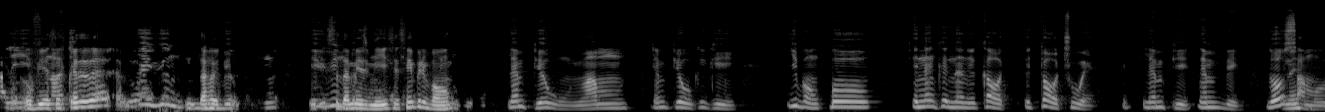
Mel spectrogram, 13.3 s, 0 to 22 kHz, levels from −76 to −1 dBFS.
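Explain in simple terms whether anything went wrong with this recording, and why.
Two things go wrong here, and they show up together in two stretches.

First, there's echo leak. From 0.13 to 2.8 s, and again from 3.9 to 4.88 s, you can hear a delayed copy of the speech trailing the original by about 0.44 s. In the first stretch it's fairly noticeable; in the second it's much fainter. The likely cause is the far end playing the call on a loudspeaker, with its echo canceller not removing everything its microphone picked up, so some of it was sent back.

Second, there's speech suppressed in double talk. Between 0.0 and 2.7 s, the speech dips sharply in places, adding up to roughly 0.7 s of damaged sound. Between 3.96 and 4.78 s, about half a second is affected the same way. These drops line up with the echo, which points to the likely cause: with both sides sounding at once, the echo canceller couldn't separate the real talker from the loudspeaker echo, so it turned everything down.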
